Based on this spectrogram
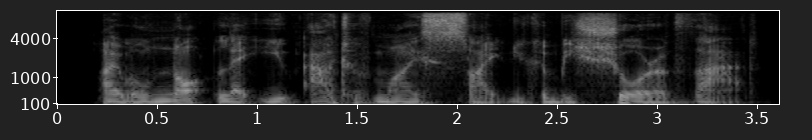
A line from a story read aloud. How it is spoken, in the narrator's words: she muttered darkly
